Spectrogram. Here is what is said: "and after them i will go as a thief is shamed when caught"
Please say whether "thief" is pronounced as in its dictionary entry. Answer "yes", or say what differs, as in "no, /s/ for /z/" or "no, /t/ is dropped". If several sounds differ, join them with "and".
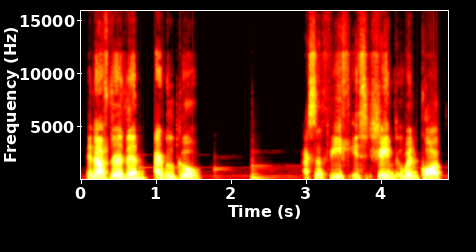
no, /f/ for /θ/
